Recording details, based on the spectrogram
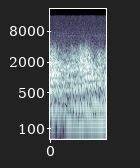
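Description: Racing airplane engine at the 1979 Reno Air Races roaring steadily as the lead plane flies all out around the pylons, a continuous loud drone with no pause over the full second.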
